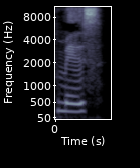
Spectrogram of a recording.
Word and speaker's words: Ms.: For all women, you can also use Ms. Pronounced Miss, Ms.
